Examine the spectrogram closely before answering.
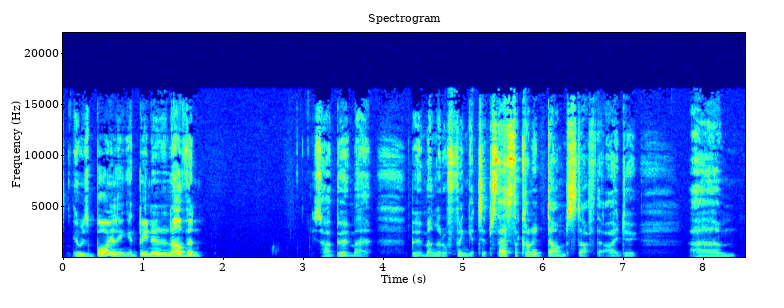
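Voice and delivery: usual speaking voice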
